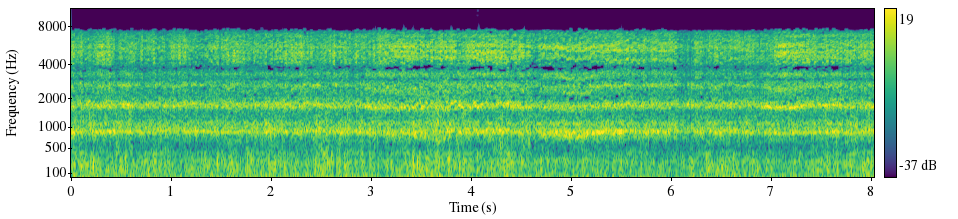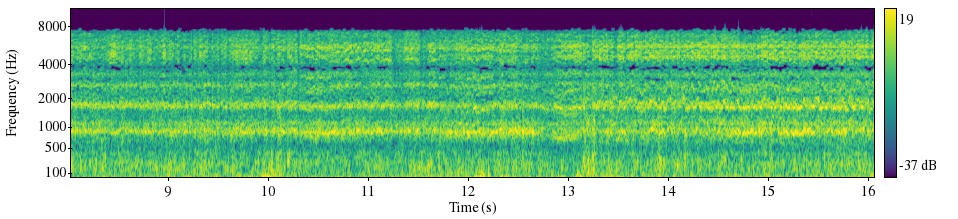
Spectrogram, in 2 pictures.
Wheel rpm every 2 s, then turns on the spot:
240, 230, 230, 230, 230, 230, 210, 190.
none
